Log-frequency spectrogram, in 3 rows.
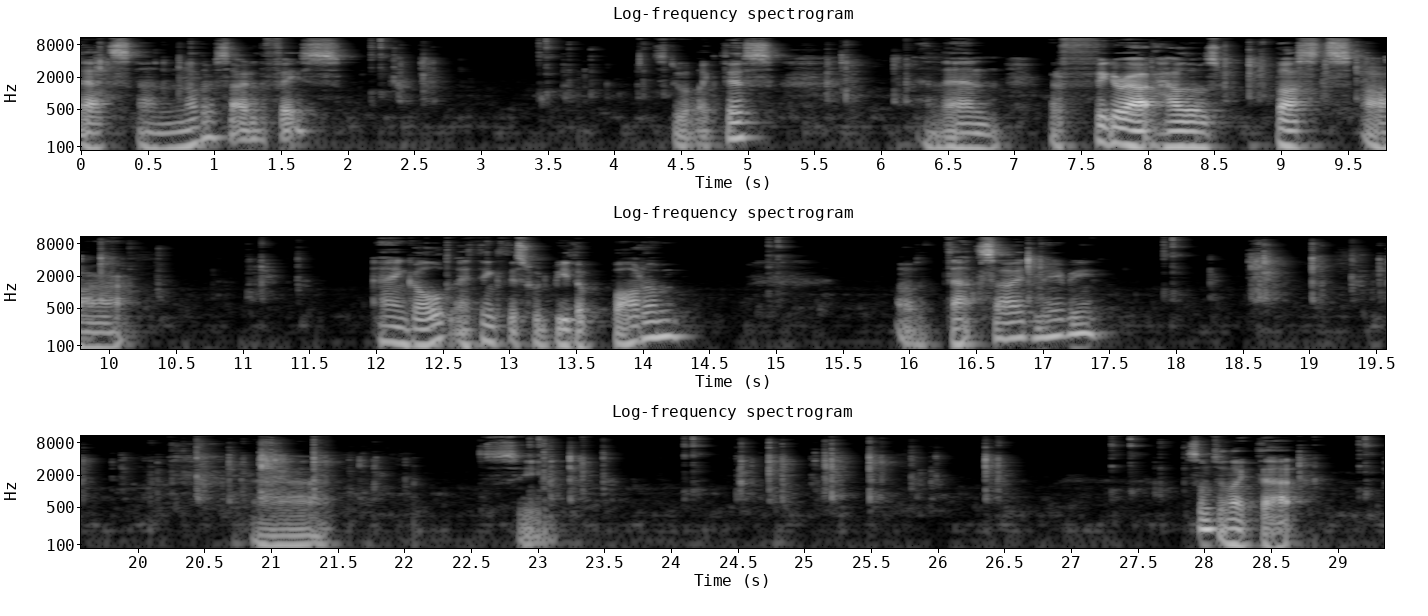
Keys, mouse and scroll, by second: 0.8 r, 2.6 g, 3.6 middle click, 4.0-4.4 scroll down 2, 4.2 middle click, 6.1 l, 8.0 r, 9.2 alt+a, 9.9 l, 10.1 middle click, 11.1 r, 16.9 g, 19.0 l, 20.7 alt+a, 21.3 l, 21.7 r, 23.3 g, 24.8 alt+a, 25.5 l, 26.4 g, 27.6 middle click, 28.7 g.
